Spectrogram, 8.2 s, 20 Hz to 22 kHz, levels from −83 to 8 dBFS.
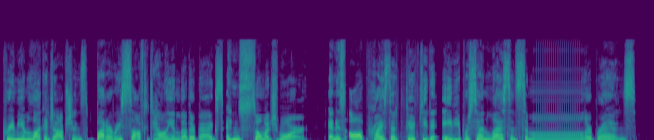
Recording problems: audio freezing; at 6.5 s for 0.5 s

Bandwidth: 15.5 kHz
